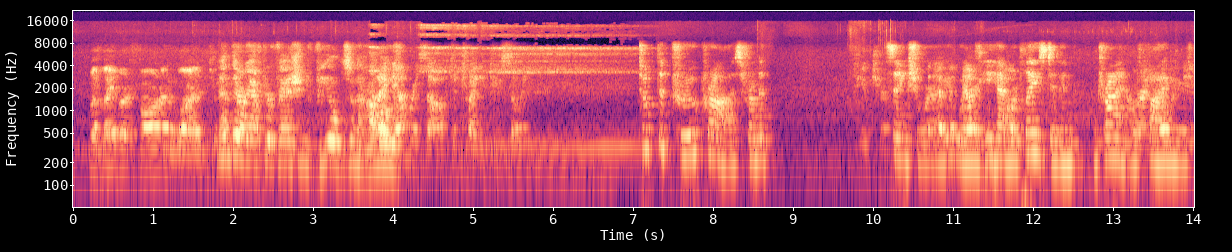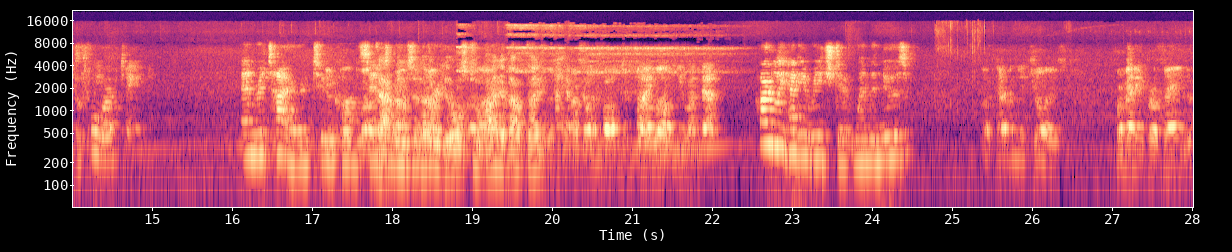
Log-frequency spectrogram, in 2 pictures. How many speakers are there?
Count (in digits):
4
